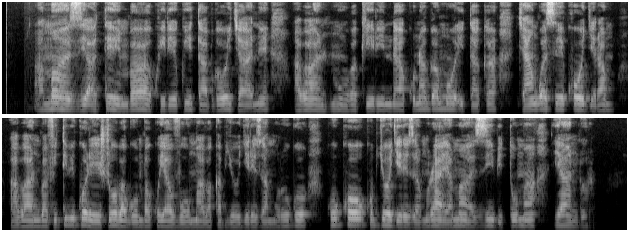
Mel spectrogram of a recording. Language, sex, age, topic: Kinyarwanda, male, 18-24, health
